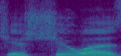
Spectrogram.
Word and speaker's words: Yeshua: Now, of course, Yeshua is how you pronounce Jesus, but you're also going to hear how we pronounce some of the names of kings.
